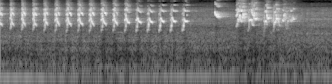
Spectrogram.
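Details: Lovebird giving a fast chattering series of sharp, high chirps, about a dozen evenly spaced notes, then a brief pause and a denser burst of squeaky, harsh notes; low hum underneath.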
